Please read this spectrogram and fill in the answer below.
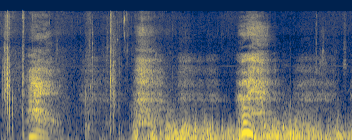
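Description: A hiker breathing hard while walking uphill: a loud breath about every second and a half, some of them voiced, with footsteps in between.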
